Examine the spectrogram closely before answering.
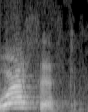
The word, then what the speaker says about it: Worcester: But it's spelled W-O-R-C-E-S-T-E-R.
